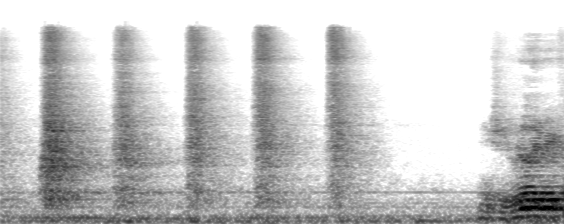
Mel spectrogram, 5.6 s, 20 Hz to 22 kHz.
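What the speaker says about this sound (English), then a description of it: "We're going to do 5 quick exhales" During a stretching class, a person gives five quick, forceful breaths out through the nose, evenly spaced and close. Rustling and a voice follow at the end.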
